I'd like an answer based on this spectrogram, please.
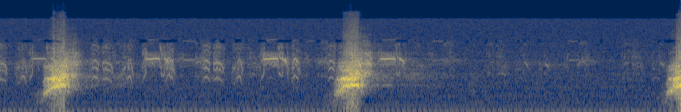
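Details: Loud baboon calls at a waterhole where a cheetah and an elephant drink: two harsh, explosive barks about two seconds apart, and a third starting at the end, over chattering birdsong.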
